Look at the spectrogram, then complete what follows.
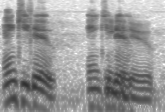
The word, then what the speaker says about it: Enkidu: Enkidu.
